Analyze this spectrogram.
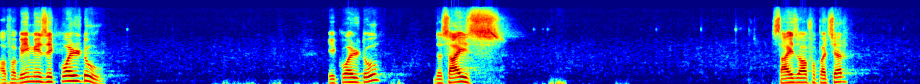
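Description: A young man speaks calmly into a microphone, in short phrases with pauses.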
